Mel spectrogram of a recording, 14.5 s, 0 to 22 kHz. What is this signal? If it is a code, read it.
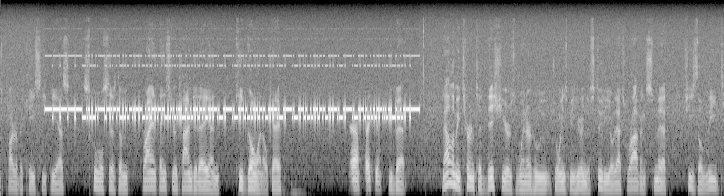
RTTY (50 baud, 450 Hz shift), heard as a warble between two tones, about 2350 Hz centre, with speech in English. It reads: CQ CQ CQ DE WA3EU WA3EU WA3EU PSE K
